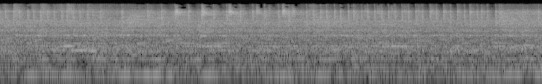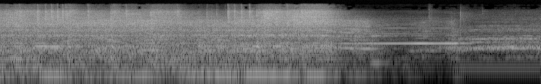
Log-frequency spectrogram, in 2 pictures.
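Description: Death metal band playing live at full volume, with distorted electric guitars, bass and drums. The song cuts off about nine seconds in, leaving a single held tone ringing.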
